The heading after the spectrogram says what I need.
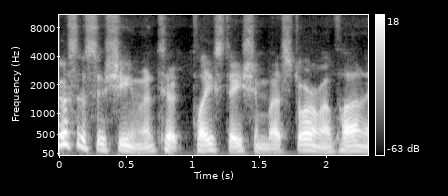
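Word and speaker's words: Tsushima: your name ghost to sushima I hope I pronounced that right I think I did because it the T silent one of roots yeah g sushima took PlayStation by storm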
